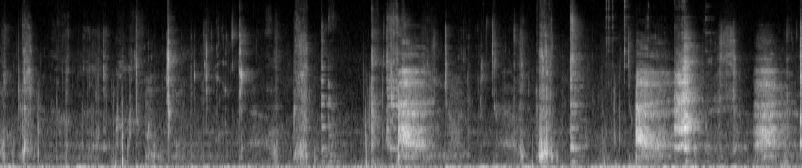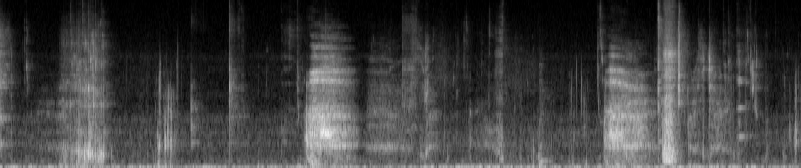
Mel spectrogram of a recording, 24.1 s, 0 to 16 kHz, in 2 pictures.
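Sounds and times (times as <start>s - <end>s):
chewing and mouth sounds: 0.0s - 4.8s, 5.4s - 11.2s, 11.8s - 14.8s, 18.1s - 24.0s.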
